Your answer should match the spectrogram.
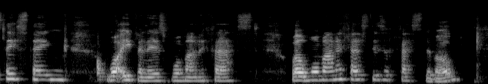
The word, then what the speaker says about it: Womanifest: So just for clarity, it's Womanifest. So it's a spin on manifesting in a weird way, right?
